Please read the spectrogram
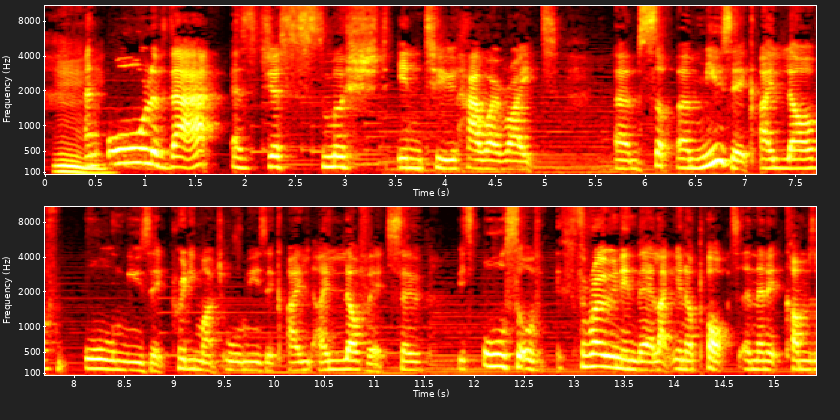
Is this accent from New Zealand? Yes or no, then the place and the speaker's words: no; London, United Kingdom; born there; I was born in London. My father was in exile for 30 years, where he met my mother, who's Jamaican. This is why my accent is like this.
